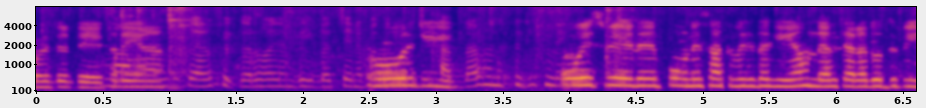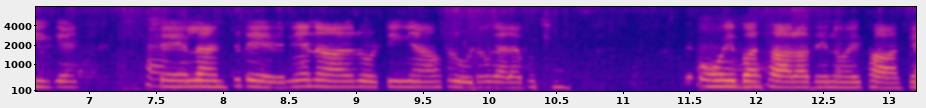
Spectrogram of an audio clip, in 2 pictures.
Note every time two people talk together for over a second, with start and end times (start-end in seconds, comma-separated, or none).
none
